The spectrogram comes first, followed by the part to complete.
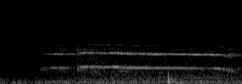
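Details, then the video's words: A rooster crows: a long, steady, nasal note held for about two seconds before dropping away at the end, with a brief knock midway and soft background hiss. "roosters crowing"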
